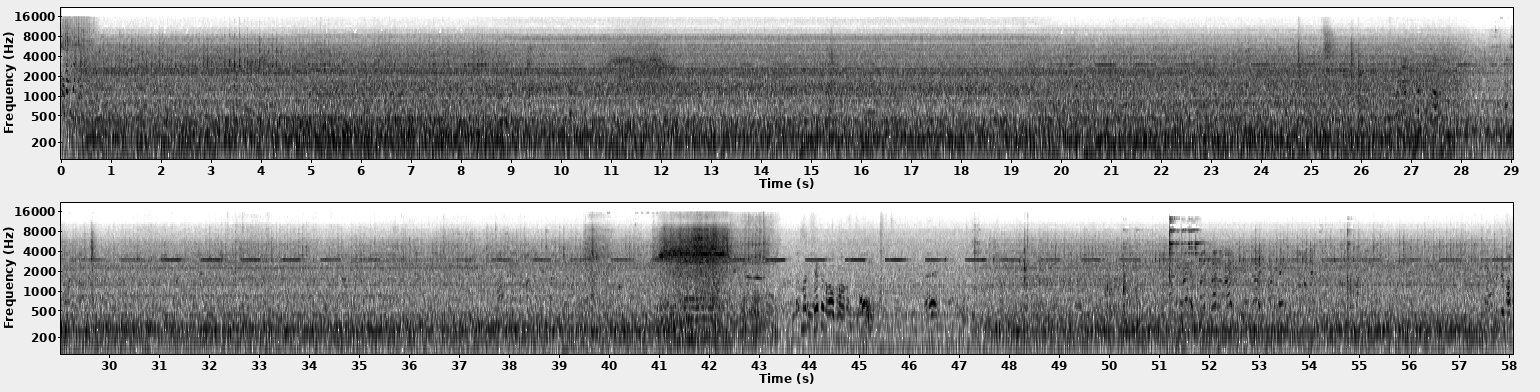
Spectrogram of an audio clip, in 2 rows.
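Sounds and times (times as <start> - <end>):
truck engine running: 0.0 - 58.0
high warning beeps: 42.4 - 50.6, 54.2 - 58.0.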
